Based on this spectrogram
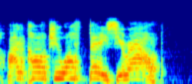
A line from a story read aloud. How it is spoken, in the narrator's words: some raucous kid yelling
